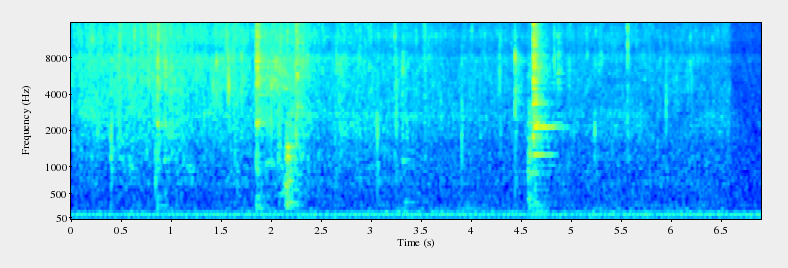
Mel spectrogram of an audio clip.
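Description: Sliced onions and whole spices sizzling steadily in hot oil in a kadhai, stirred with a spatula that scrapes and clinks against the pan a few times; the loudest clink, with a short metallic ring, comes about four and a half seconds in.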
